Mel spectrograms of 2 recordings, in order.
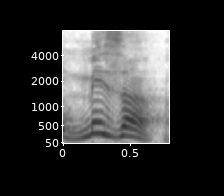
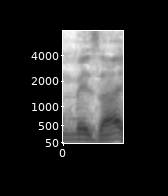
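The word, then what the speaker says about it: Mézenc: Chers amis, bonjour quel est le point culminant du département de Haute-Loire Le point culminant, c'est le mont Mézin. Hein. on ne prononce pas le C à la fin. 1753 mètres d'altitude pour le mont Mézin.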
